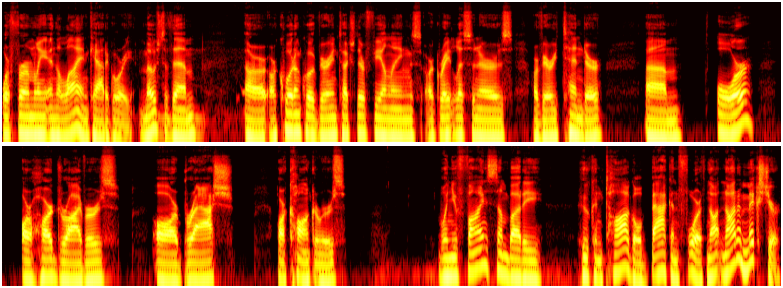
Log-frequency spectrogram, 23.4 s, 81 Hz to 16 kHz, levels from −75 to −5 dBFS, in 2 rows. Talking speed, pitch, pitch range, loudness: 125 wpm, 100 Hz, 95-115 Hz, -19 LUFS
